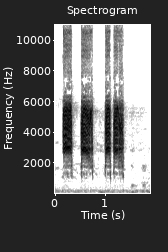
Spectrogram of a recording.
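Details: Black francolin calling: four strident, buzzy, grating notes delivered as two quick pairs in under a second and a half, with a quiet background and no other clear sounds.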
